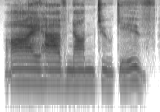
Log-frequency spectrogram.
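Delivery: low, slow, eerie ghostly voice; hollow ghost. Acted. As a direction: intone like a dead man's spirit.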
